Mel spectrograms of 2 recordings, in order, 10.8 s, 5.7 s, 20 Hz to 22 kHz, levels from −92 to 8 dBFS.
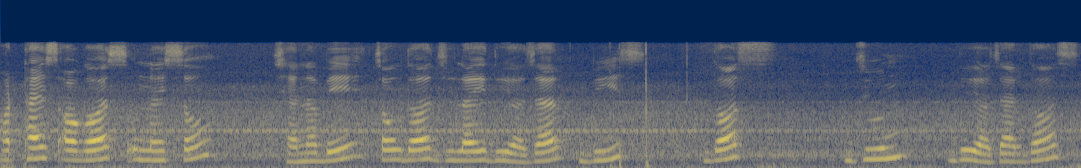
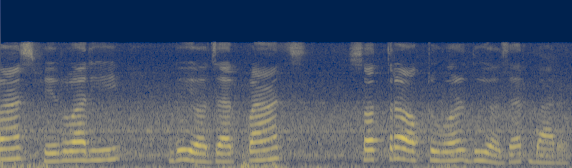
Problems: constant background noise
